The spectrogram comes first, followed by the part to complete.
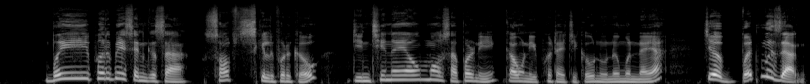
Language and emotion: Bodo, happy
